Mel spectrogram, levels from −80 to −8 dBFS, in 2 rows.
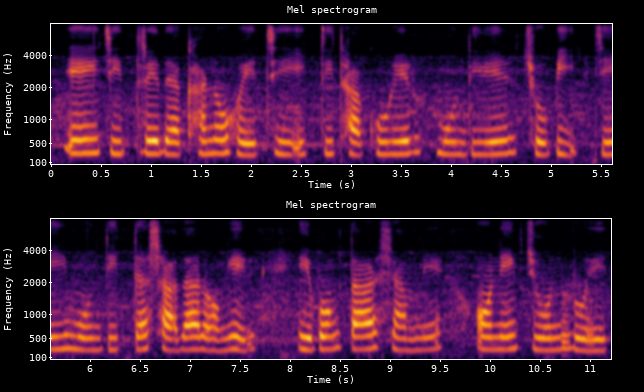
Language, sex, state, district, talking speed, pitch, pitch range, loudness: Bengali, male, West Bengal, Malda, 95 wpm, 265 Hz, 255-275 Hz, -24 LUFS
